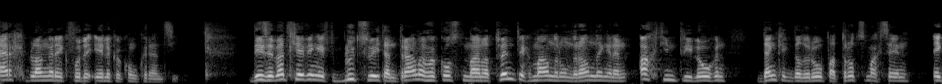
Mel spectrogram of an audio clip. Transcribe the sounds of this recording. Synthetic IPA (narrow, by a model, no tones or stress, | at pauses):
ɛrxbəlɑŋɾɛjkfʊːrdəʔɪːrləkəkɔŋkyɾɛnsi̥ | deːzəʋɛtxeːvɪŋɦeːftblutsʋeːtɛntraːnənɣəkɔstmaːrnaːtwɪntəxmaːndənɔndərɦɑndəlɪŋənɛnɑxtintriloːɣən | dɛŋkɪɡ̚dɑtøːɾoːpatrɔtsmɑxsɛjn | ɪ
